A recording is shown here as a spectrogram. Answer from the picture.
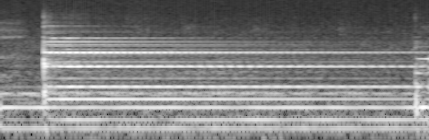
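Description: Calm background music: a steady low drone with a ringing, bell-like chord that starts sharply about half a second in and is held.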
